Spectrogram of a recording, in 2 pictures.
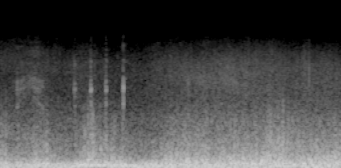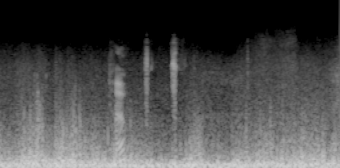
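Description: Strong gusty wind buffets the microphone outdoors beside a horse, a continuous loud rumble with faint rustling throughout.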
